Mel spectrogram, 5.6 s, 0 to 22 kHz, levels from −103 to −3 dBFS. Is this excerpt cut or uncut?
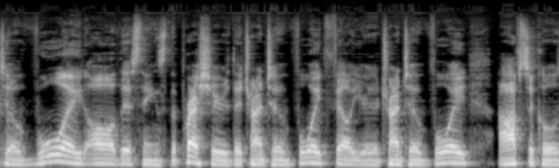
uncut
